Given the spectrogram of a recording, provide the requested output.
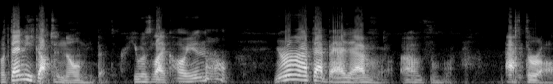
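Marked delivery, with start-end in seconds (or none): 1.8-5.5 swooping, put-on French-accented movie bandit voice. Retelling what someone who hated the speaker later said, imitating a French accent. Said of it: "He spoke with a French accent".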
